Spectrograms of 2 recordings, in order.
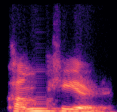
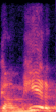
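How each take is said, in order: First: It is said in a calm, even voice. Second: It is said in a loud, angry voice. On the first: The parent is keeping control and staying consistent. The speaker calls it right. "Una maayos daw yung sabi niya" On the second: The parent has lost patience and is reacting. The speaker calls it wrong. "siya na daw ang nagwala"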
